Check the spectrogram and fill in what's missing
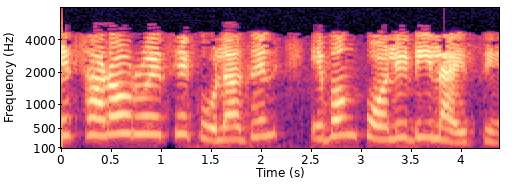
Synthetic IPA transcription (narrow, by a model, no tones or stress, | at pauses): et͡ɕʰaɽaoɾɔet͡ɕʰekolad͡ʑen | eboŋpɔliɖilajsen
